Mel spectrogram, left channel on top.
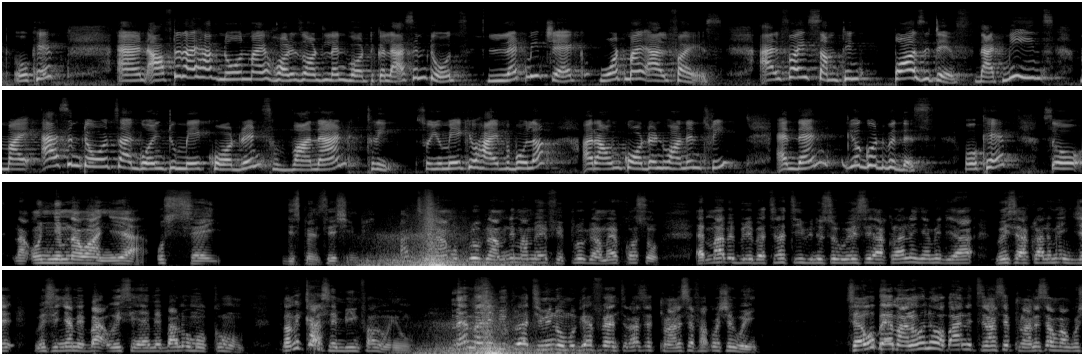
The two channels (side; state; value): both; different; correlation 0.00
